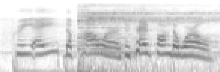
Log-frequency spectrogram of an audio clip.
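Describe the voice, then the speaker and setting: Over music in the background, a woman with a Vietnamese accent speaks at a very slow pace in a high pitch with ordinary pitch variation. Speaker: beauty pageant contestant. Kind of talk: pageant Q&A answer.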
